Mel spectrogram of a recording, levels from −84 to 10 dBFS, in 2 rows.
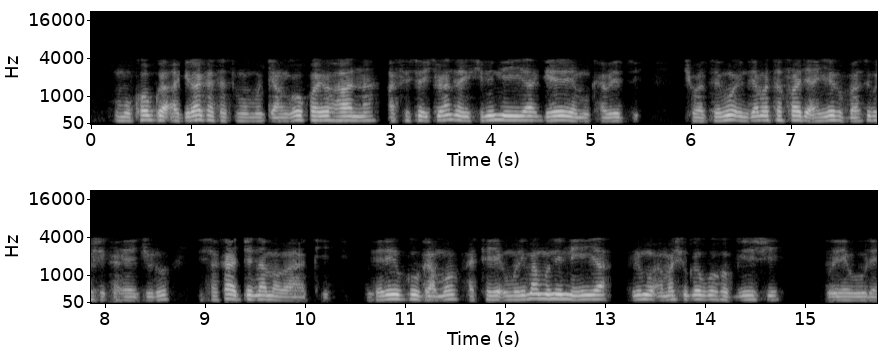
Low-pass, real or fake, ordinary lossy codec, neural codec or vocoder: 7.2 kHz; fake; AAC, 16 kbps; codec, 16 kHz, 4 kbps, FunCodec, trained on Chinese and English, 50 frames a second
